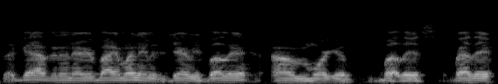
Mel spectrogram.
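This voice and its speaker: A man's voice: sits low, monotone, fairly quick. A man in his twenties with an American accent, talking casually as a panel guest. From Washington DC area, United States. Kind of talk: casual chat. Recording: dull, lo-fi call audio.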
